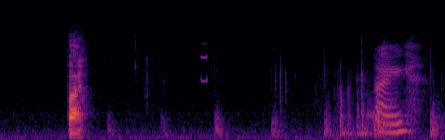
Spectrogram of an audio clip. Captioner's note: footstep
